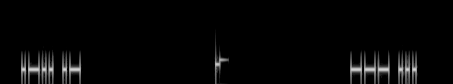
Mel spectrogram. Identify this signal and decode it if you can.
Morse code, heard as a keyed tone, about 36 wpm, 700 Hz. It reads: LA OS
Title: Top Two Letter Combinations in Words 35wpm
